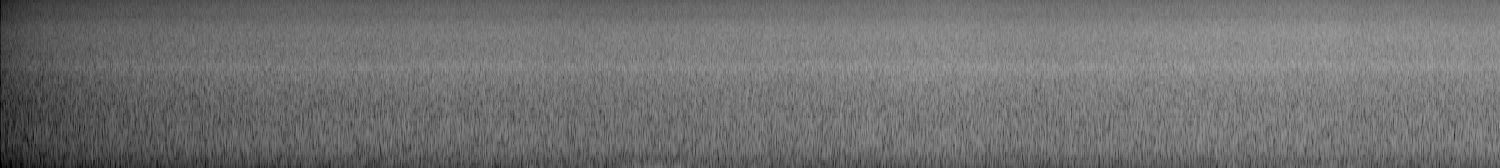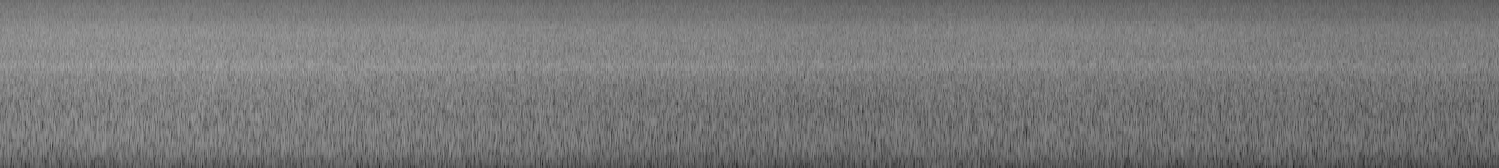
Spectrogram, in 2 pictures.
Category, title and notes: Soundscapes > Nature
A recording of wind passing through some trees at Macclesfield Forest.
forest, field-recording, nature, wind, trees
